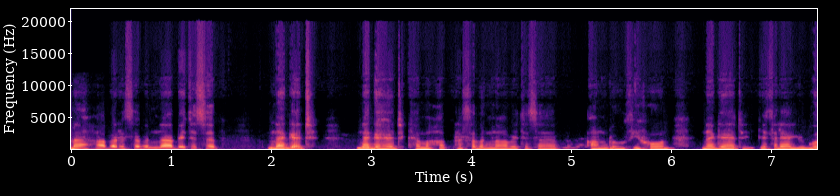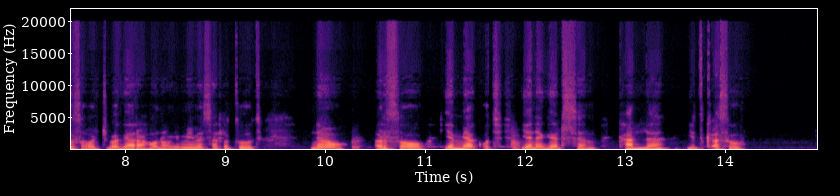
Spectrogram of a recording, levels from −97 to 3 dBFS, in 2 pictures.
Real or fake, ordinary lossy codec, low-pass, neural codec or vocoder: fake; Opus, 24 kbps; 19.8 kHz; vocoder, 44.1 kHz, 128 mel bands, Pupu-Vocoder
